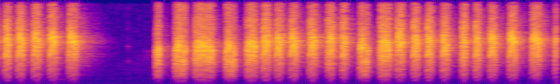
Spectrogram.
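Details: White-breasted woodswallow calling to lure others: a burst of fast, scratchy notes, a roughly half-second silence, then a long, steady stream of harsh, buzzy squawks.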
